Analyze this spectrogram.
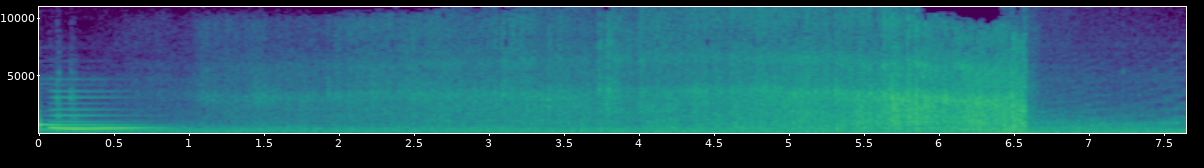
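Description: Skis rush and hiss down an icy track, growing louder.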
